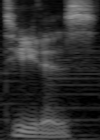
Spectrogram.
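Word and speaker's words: Tidus: This is another Tetus situation. Everyone gets mad when I say Tetas, even though that's correct.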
